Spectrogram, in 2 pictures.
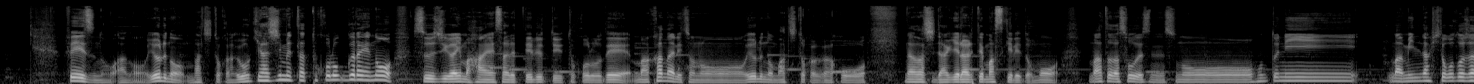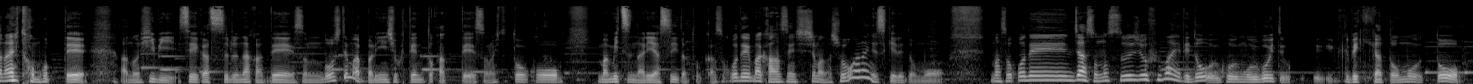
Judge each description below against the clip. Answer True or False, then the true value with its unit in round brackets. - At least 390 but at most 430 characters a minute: True (420 characters per minute)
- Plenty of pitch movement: True (6.9 semitones)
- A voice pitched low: True (115 Hz)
